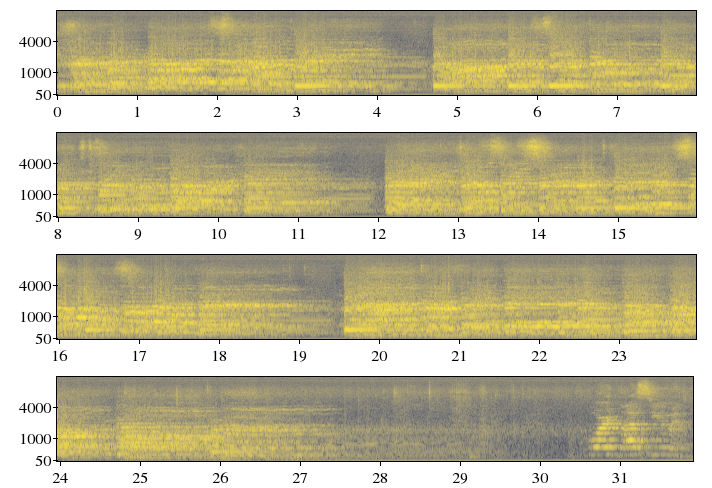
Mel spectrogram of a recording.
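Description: A church choir and congregation singing a hymn together in several long phrases, the last one dying away near the end.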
